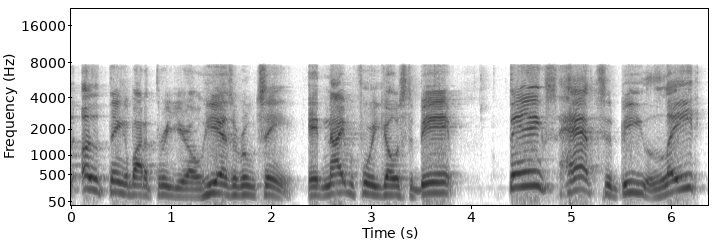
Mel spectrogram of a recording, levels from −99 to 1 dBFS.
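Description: No faults are present; the speech sits on a G.722 wideband link at what sounds like 48 kbit/s, with nothing above about 7.7 kHz and the light upper-band hiss and slightly noisier lower band that mode brings.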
